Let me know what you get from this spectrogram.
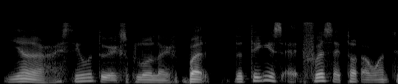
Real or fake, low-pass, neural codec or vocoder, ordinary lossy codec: fake; 7.2 kHz; codec, 16 kHz, 1 kbps, X-Codec, WavLM features, trained on Multilingual LibriSpeech; AAC, 48 kbps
